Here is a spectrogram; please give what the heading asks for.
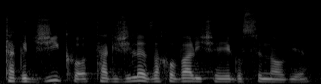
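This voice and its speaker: A man's voice: mid-range voice, normal speed. Man preaching in a reverberant hall. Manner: storytelling with humor and rhetorical questions to the congregation. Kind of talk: sermon. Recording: long reverb of a large hall.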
